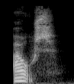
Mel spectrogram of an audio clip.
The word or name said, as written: avs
